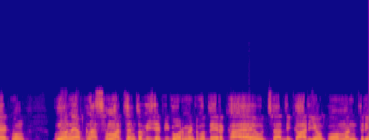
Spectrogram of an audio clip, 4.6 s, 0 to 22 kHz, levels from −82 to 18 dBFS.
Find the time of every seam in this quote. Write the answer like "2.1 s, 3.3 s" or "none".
3.1 s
